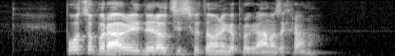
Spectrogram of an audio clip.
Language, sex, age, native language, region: Slovenian, male, 12-17, Slovenian, Central Slovenia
